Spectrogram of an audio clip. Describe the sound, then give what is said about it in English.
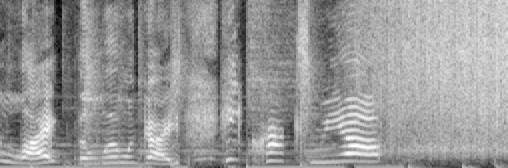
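A person talks, then a steady fizzing, sizzling hiss like carbonation rises and slowly fades out over the last second, moderately loud. “I fizz a lot when I get nervous.”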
